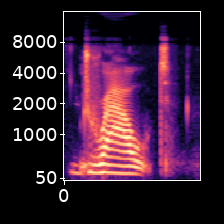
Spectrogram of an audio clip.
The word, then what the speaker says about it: drought: This is drought. This ow vowel.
